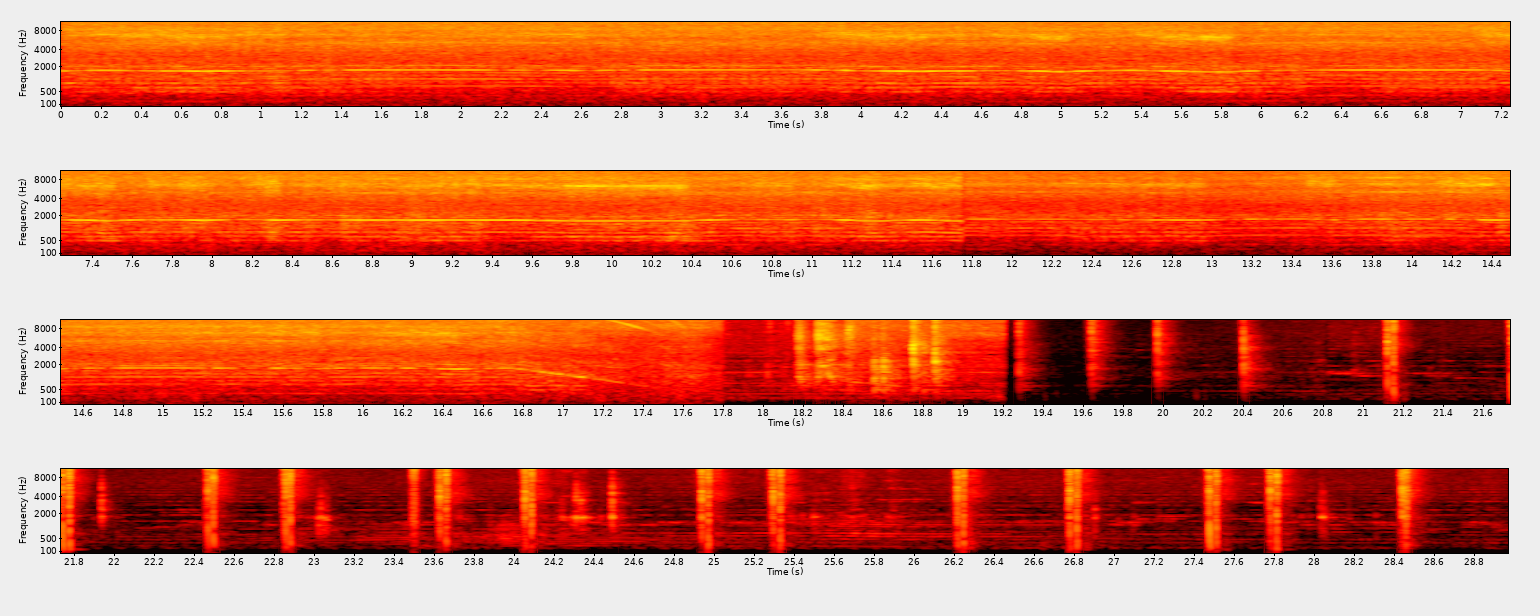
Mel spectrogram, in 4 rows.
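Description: Corded electric drill spinning a wooden disc as a makeshift lathe, its motor whining steadily while a chisel cuts the turning wood; about 17 seconds in the drill is switched off and its whine falls away as it winds down. After that, quiet background music with a clicking beat.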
